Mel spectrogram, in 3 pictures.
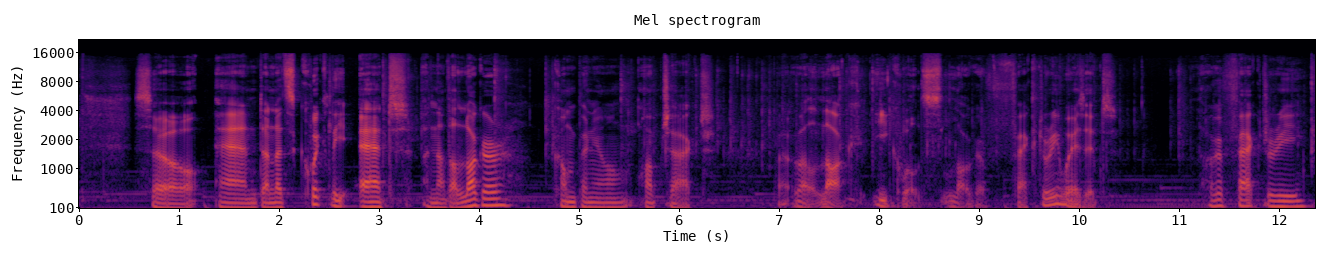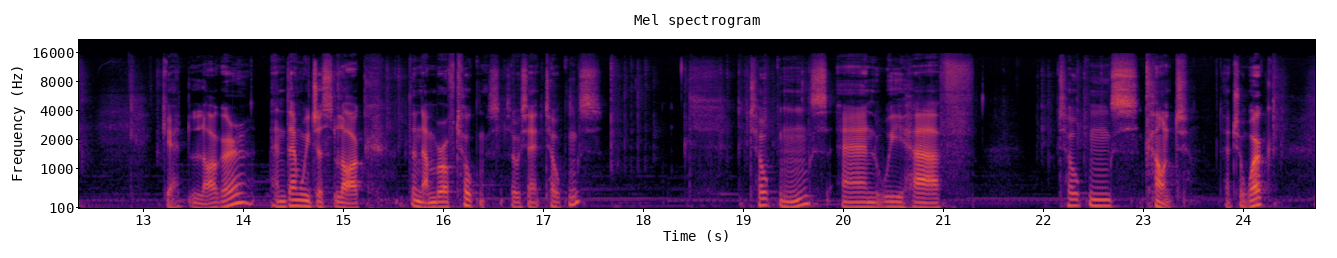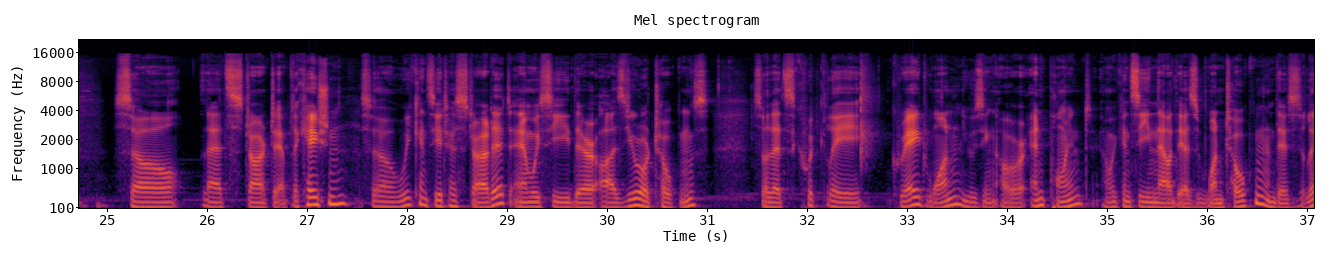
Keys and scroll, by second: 3.0 Return, 5.0 Return, 5.7 alt+8, 5.9 Return, 11.6 Return, 13.2 Tab, 15.0 Return, 21.0 alt+8, 23.0 Return, 24.3 super+s, 32.0 Up, 32.6 Return.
